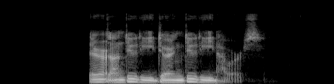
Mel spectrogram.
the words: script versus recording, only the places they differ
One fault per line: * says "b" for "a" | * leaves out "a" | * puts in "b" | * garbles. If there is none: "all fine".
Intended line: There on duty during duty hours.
all fine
